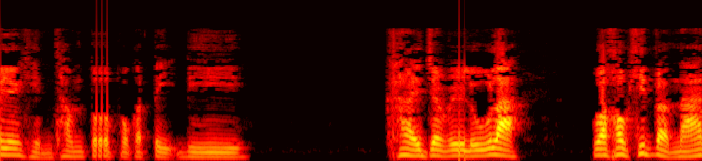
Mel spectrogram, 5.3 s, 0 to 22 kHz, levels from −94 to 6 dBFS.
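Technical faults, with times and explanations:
Throughout, Vorbis compression: the speech sounds hissy and grainy with nothing above about 10.6 kHz, likely from heavy Vorbis coding near 24 kbps that turns treble detail into noise.
0.72–0.80 s, 1.96–2.00 s and 3.44–3.48 s, repeated buffer: brief stutters as a 40 ms slice replays with hard joins (twice at 0.72 s), because fresh audio arrived late and some following sound was skipped.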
